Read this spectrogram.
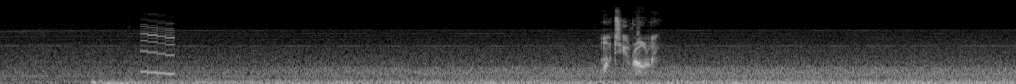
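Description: A jet engine rumbles and builds steadily.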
